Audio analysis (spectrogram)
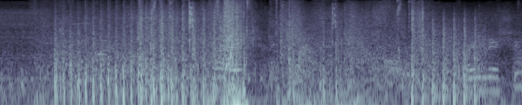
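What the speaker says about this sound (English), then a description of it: "Where are you guys shooting at?" Rapid gunfire in a tactical shooter video game, bursts of automatic shots with a loud blast midway, then a sustained rumble and more quick shot bursts, fairly close and dense.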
